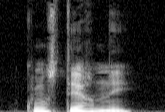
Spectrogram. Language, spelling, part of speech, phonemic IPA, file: French, consterner, verb, /kɔ̃s.tɛʁ.ne/, Fr-consterner.ogg
- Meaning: to alarm, to dismay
